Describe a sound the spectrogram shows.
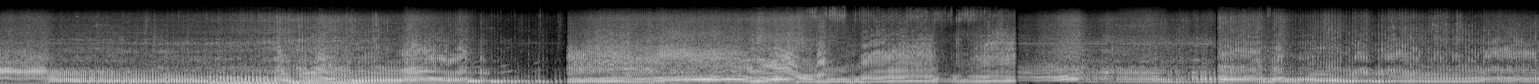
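A dirt bike engine revs hard, rising and falling in pitch.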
